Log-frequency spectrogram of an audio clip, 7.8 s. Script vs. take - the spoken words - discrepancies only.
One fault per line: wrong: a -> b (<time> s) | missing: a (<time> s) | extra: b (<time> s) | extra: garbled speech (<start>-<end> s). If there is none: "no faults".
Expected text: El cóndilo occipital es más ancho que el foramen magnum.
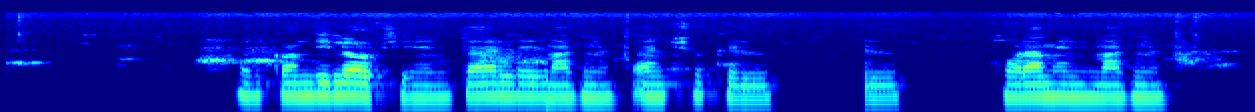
wrong: más -> magnum (3.4 s)
extra: el (5.4 s)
